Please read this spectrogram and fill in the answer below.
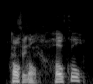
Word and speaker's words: Hochul: Hochul. That's how you pronounce it.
